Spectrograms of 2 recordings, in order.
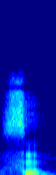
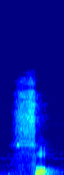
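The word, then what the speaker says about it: صَ: Donc on ne dit pas c'est, mais sa.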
